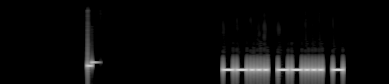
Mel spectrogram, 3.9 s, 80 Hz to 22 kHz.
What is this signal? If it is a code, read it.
Morse code, heard as a keyed tone, about 34 wpm, 700 Hz. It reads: 77T
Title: Common Cut Numbers - 3-Digit 35wpm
